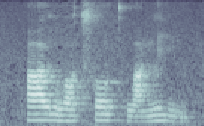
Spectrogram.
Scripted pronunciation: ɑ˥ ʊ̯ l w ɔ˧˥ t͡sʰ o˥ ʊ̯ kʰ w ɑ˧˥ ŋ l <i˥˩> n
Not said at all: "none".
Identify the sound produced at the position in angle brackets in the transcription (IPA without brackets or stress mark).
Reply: i˥˩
